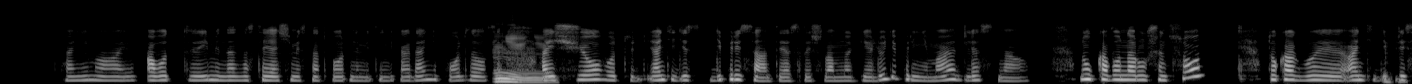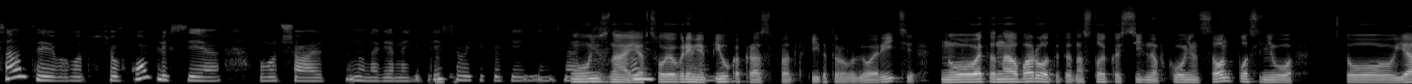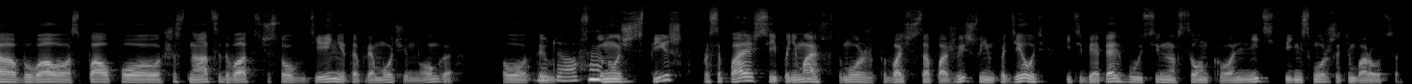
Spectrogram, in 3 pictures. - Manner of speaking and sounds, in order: tapping; other background noise; chuckle
- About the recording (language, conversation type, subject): Russian, podcast, Что помогает тебе быстро и спокойно заснуть ночью?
